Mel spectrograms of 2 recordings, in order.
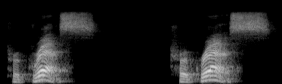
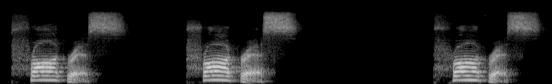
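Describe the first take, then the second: First: "progress" as pruh-GRESS, short weak first syllable; stress on second syllable. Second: "progress" as PROG-ress, high first syllable, falling after; stress on first syllable. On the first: Teacher demonstrating the verb to students, "progress" stressed on GRESS. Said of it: "I'm putting the stress on the second syllable". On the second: Teacher demonstrating the noun to students, "progress" stressed on PROG. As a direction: punch the "prog" in "progress", high then dropping. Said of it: "I'm putting the stress on the first syllable". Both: Shown as a demonstration.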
